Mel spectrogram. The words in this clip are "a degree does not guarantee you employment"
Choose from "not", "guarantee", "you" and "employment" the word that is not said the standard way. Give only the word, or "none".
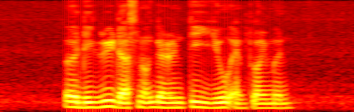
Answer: employment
